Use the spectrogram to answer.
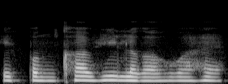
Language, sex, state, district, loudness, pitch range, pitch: Hindi, female, Jharkhand, Deoghar, -16 LUFS, 175-185 Hz, 180 Hz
